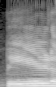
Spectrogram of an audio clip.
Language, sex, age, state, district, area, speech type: Hindi, male, 45-60, Uttar Pradesh, Azamgarh, rural, read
